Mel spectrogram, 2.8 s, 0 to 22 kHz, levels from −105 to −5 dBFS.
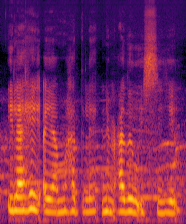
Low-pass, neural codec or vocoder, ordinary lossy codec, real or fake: none; vocoder, 44.1 kHz, 128 mel bands every 256 samples, BigVGAN v2; none; fake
